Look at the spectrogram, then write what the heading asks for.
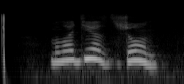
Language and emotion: Russian, positive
